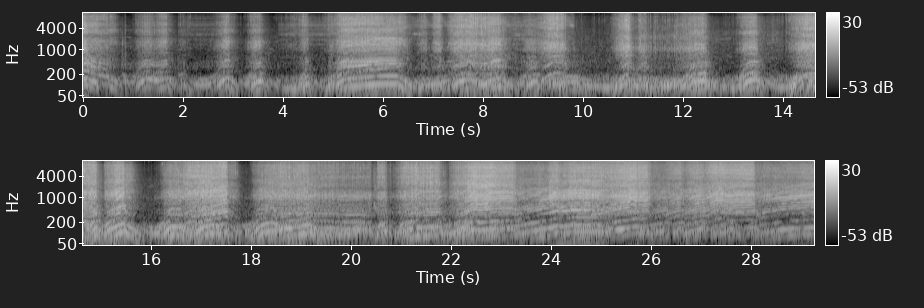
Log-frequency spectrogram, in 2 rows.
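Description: Several demolition-derby V8 engines revving hard, their pitch climbing and falling again and again as the cars shove against each other.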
